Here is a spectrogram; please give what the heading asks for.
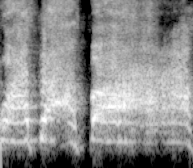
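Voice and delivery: put-on very high, furious, worked-up shrieking scream. Retelling bursting in on a kid bothering the dog: retelling own screaming. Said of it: "coming in the room screaming or fucking yelling".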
